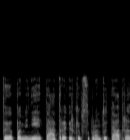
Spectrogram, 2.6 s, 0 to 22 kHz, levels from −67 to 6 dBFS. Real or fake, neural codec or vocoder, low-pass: fake; vocoder, 44.1 kHz, 128 mel bands, Pupu-Vocoder; 9.9 kHz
